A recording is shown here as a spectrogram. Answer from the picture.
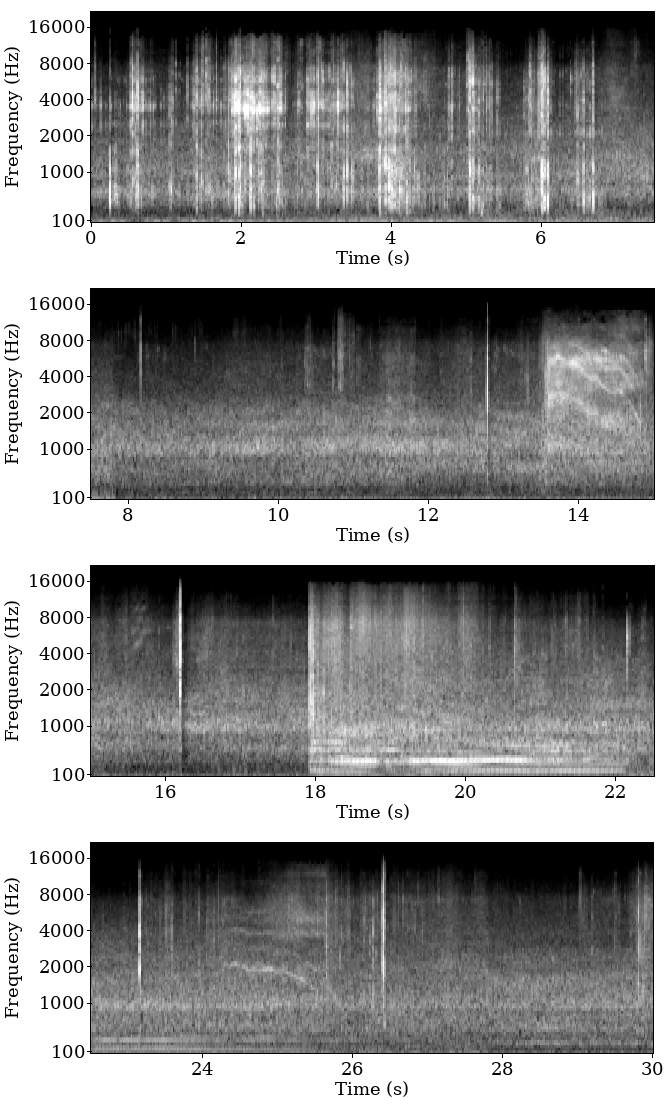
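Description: Hard plastic lures clicking and rattling against each other and the compartments of a plastic tackle box as they are sorted through, for the first several seconds. Later a steady mechanical whirring hum with several tones runs for about four seconds.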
